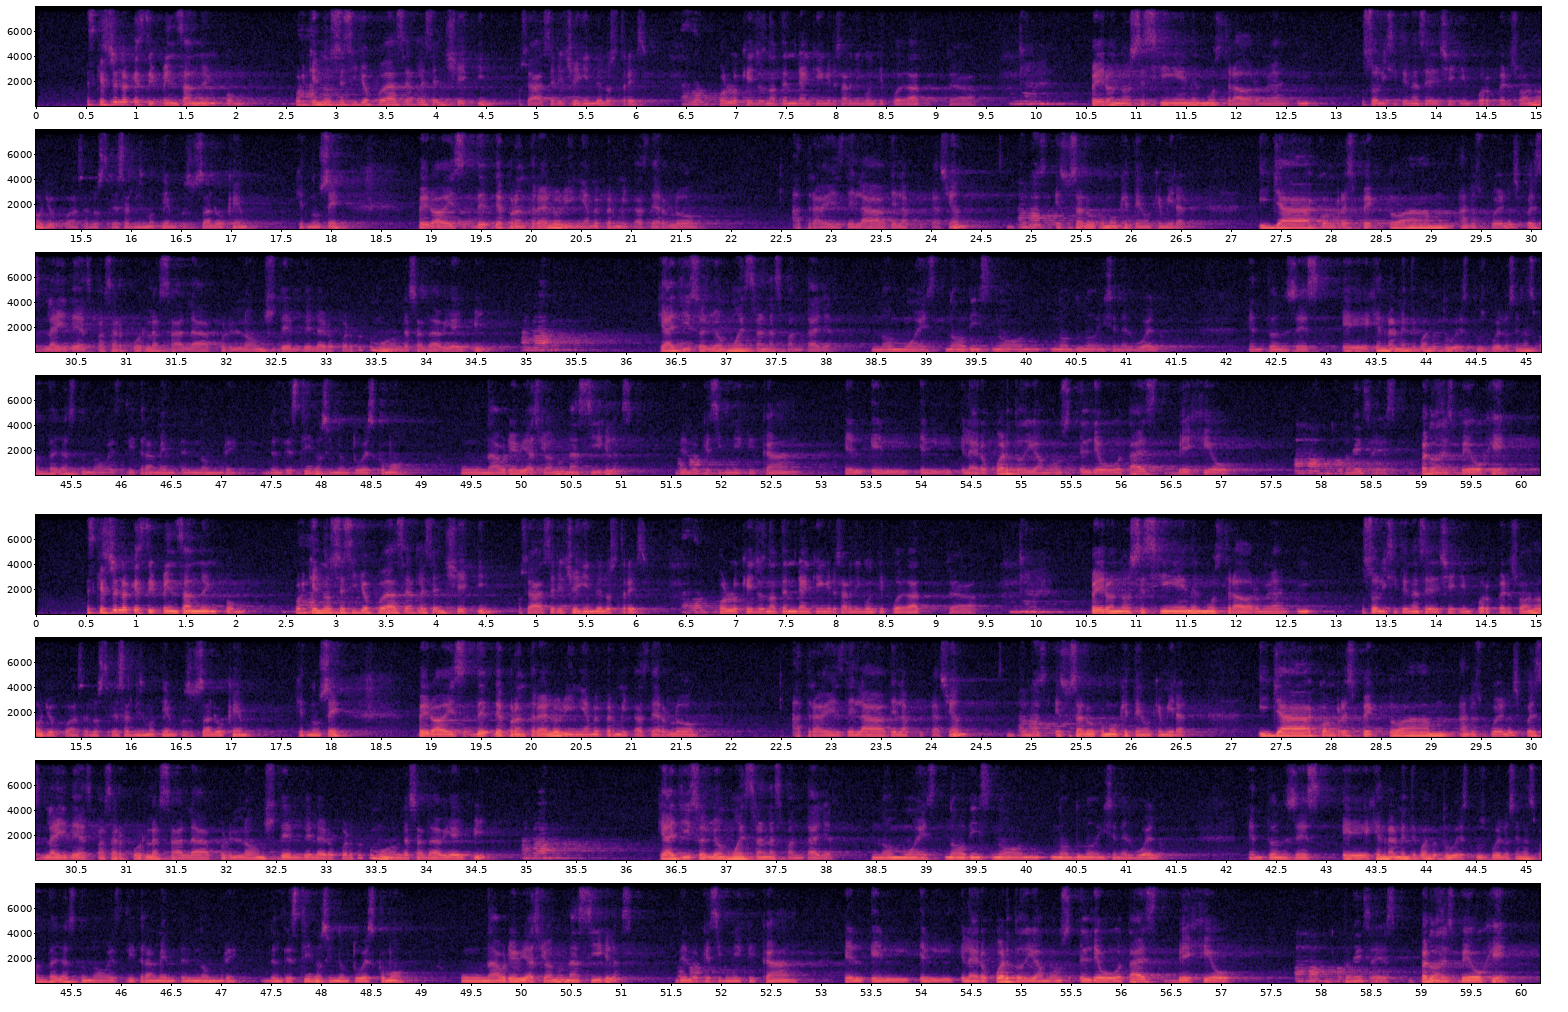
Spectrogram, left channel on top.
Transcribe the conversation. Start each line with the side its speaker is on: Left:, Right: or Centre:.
Right: es que eso es lo que estoy pensando en cómo,
Left: Ajá,
Right: porque no sé si yo puedo hacerles el check-in, o sea, hacer el check-in de los tres,
Left: ajá,
Right: por lo que ellos no tendrían que ingresar ningún tipo de dato, o sea,
Left: ujú,
Right: pero no sé si en el mostrador me van- m- soliciten hacer el check-in por persona o yo puedo hacer los tres al mismo tiempo, eso es algo que, que no sé. pero a veces de, de pronto la aerolínea me permite hacerlo a través de la, de la aplicación. Entonces,
Left: ajá,
Right: eso es algo como que tengo que mirar. Y ya con respecto a, mm, a los vuelos, pues la idea es pasar por la sala, por el lounge del, del aeropuerto, como la sala VIP,
Left: ajá,
Right: que allí solo muestran las pantallas, no, muest no, dis- no, no, no dicen el vuelo. Entonces, eh, generalmente cuando tú ves tus vuelos en las pantallas, tú no ves literalmente el nombre del destino, sino tú ves como una abreviación, unas siglas de
Left: ajá.
Right: lo que significa el, el, el, el aeropuerto. Digamos, el de Bogotá es BGO,
Left: Ajá,
Right: entonces,
Left: ok.
Right: perdón, es BOG.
